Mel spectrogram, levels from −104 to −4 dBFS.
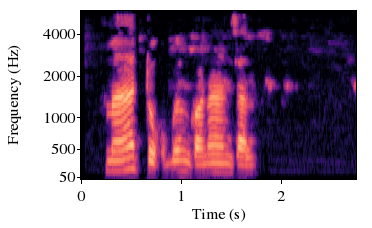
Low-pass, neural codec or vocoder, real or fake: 5.4 kHz; none; real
